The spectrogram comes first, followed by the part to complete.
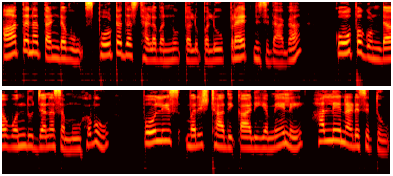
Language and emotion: Kannada, neutral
